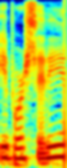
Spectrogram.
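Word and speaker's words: Ybor City: So, before Tampa and I don't know how to say this, the Eore City, is that how you say it? Eore City in Tampa.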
